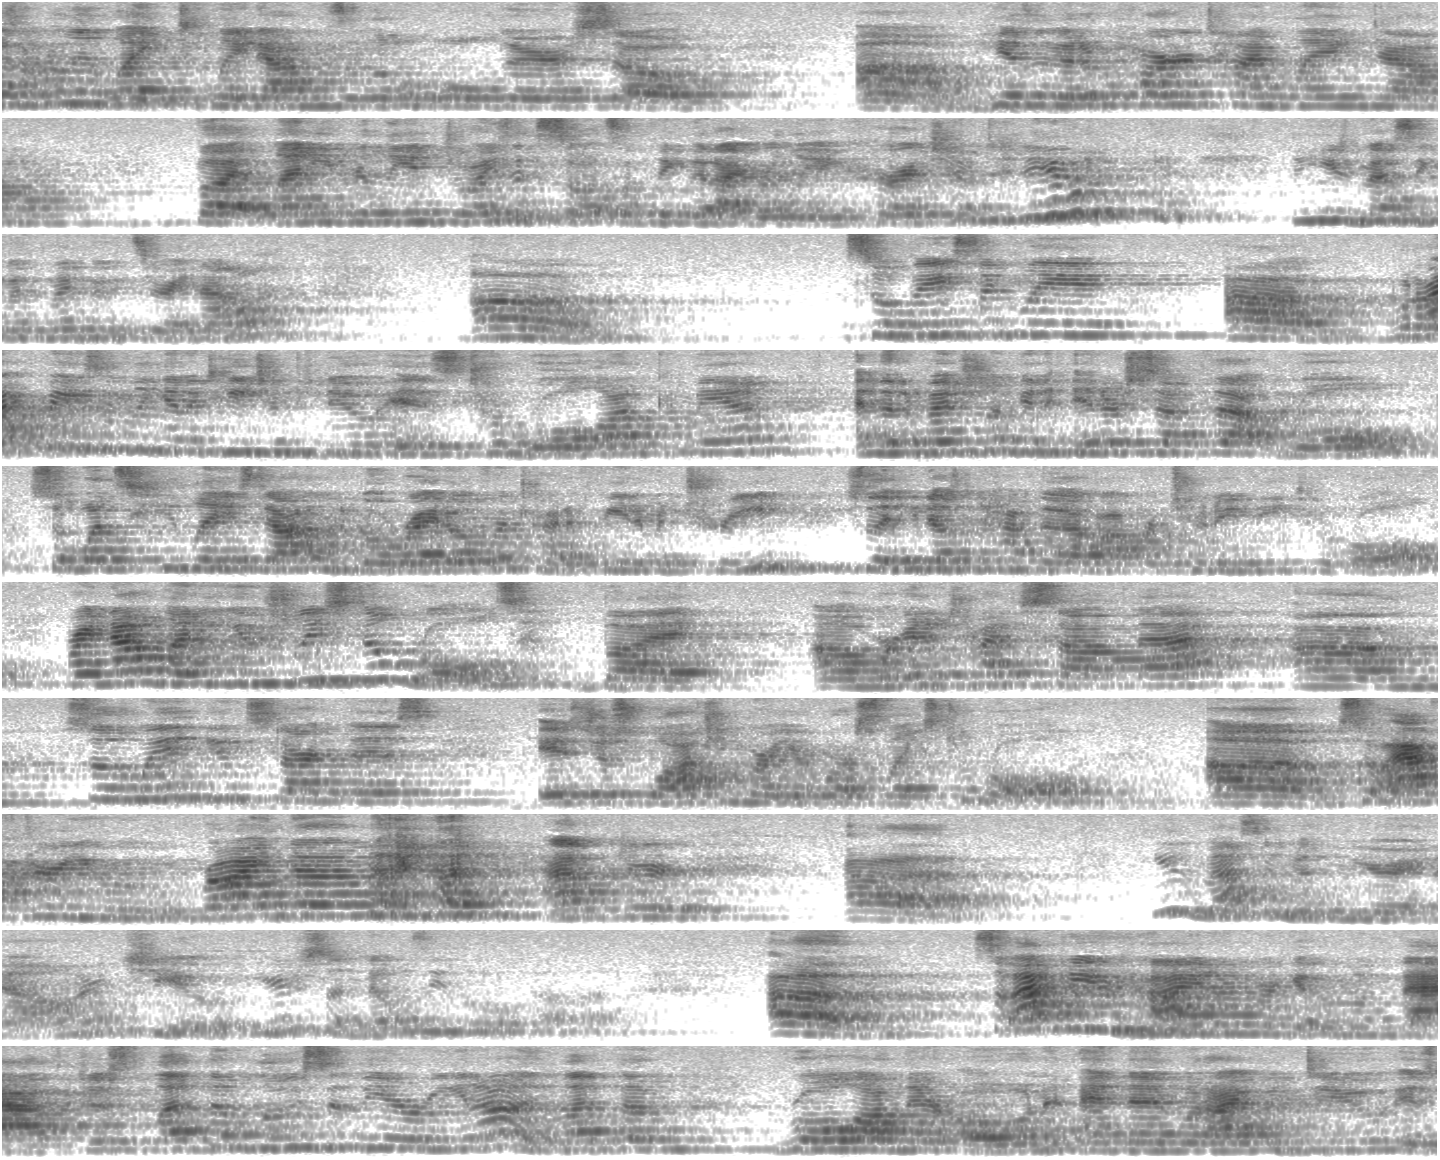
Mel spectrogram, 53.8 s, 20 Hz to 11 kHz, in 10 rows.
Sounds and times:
Speech: 0:00.0 - 0:13.2, 0:13.9 - 0:53.8.

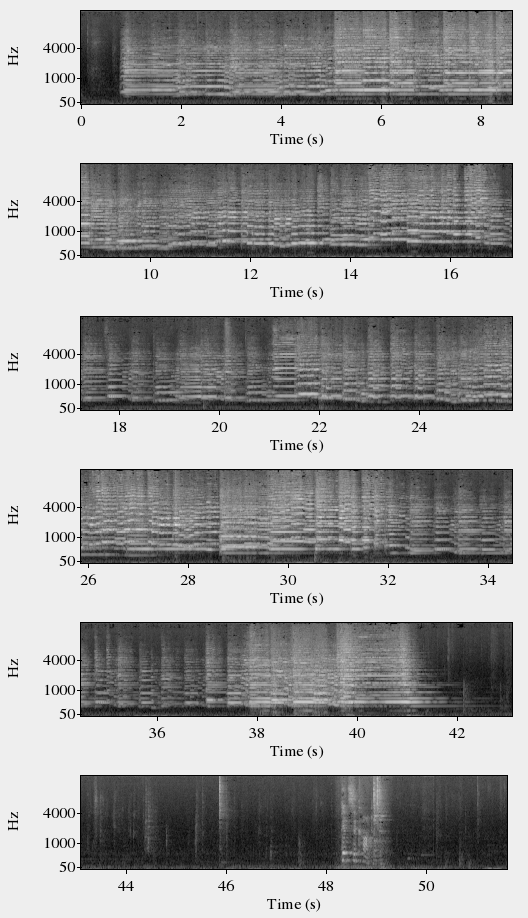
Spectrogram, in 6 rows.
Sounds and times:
Violin, fiddle: 0:00.8 - 0:42.3.

